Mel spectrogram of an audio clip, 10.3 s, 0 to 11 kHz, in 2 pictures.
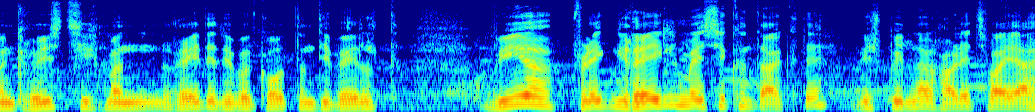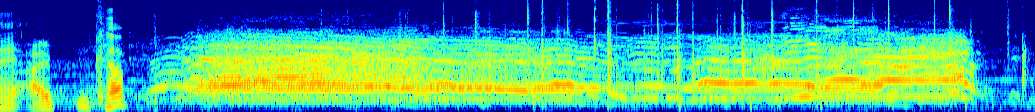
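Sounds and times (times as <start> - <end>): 
speech: 0.0 - 6.4
football players shouting and cheering after Slovakia beats Poland: 5.9 - 10.2.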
